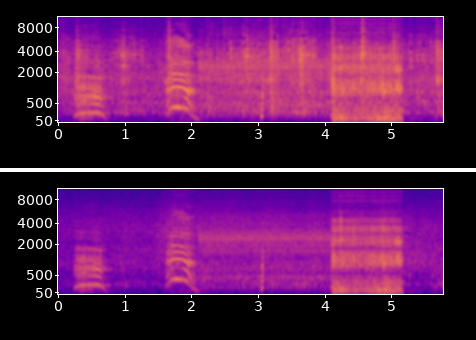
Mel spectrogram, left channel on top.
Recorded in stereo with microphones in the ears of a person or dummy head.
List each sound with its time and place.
0.2 s a scream: 20° left (ahead or behind); by 3.1 s 5° left (ahead or behind)
2.1 s boiling: 20° left (ahead or behind)
4.1 s a sliding door: 5° left (ahead or behind)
